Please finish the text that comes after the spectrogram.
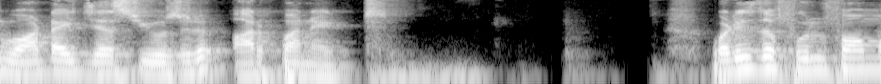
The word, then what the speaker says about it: ARPANET: Not network, network actual pronunciation ARPANET.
